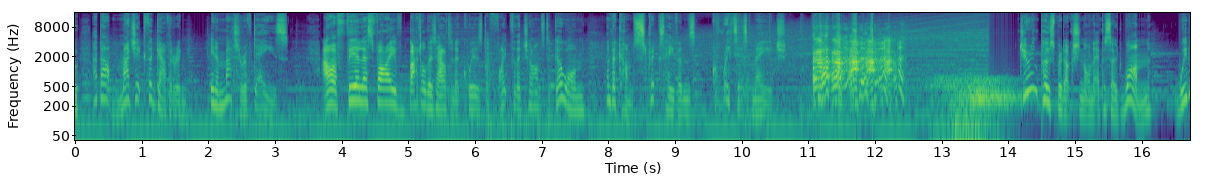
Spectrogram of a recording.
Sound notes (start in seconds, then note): 11.0 all laugh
